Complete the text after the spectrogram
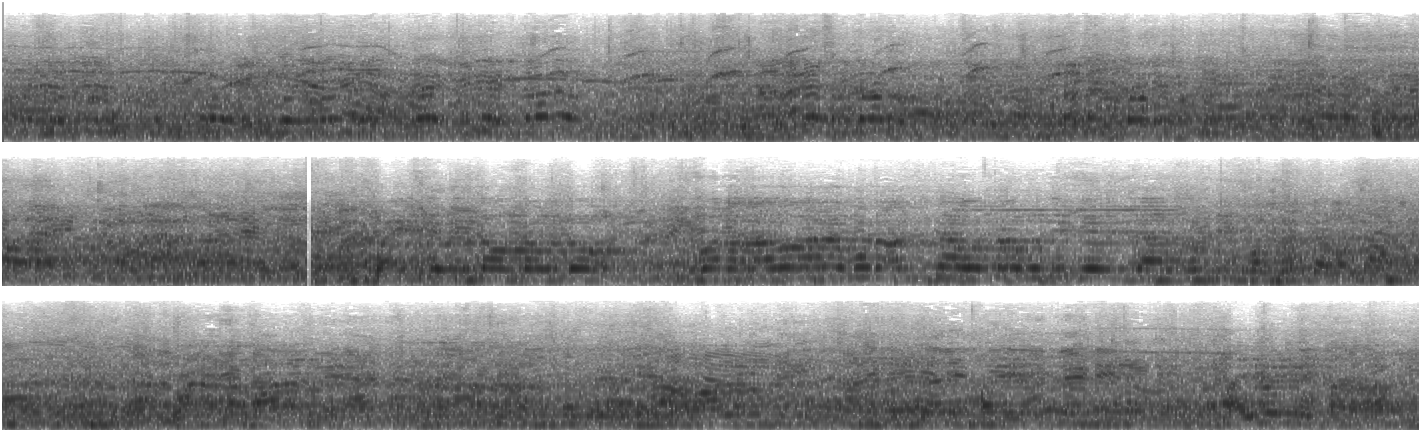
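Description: A crowd of men shouts slogans together outdoors.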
